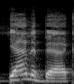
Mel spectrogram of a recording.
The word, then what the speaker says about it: Janibek: This guy Yanbeck, I'm spelling it with a J. It's actually spelled with a Z. So, you know, I'm going to go in there and correct that in a second, but it's Yanbec Alam, right?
